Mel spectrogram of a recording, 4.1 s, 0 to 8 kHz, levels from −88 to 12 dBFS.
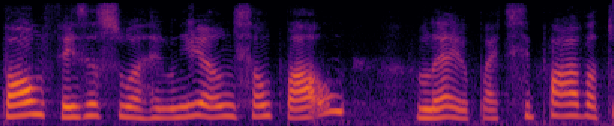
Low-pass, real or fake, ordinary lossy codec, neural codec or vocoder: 7.2 kHz; fake; none; codec, 16 kHz in and 24 kHz out, 0.8 kbps, FocalCodec, streaming, 65536 codes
